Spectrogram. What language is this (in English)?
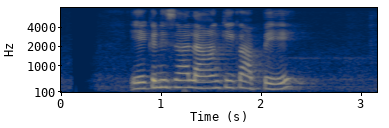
Sinhala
